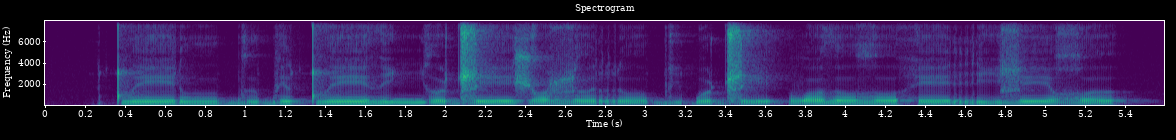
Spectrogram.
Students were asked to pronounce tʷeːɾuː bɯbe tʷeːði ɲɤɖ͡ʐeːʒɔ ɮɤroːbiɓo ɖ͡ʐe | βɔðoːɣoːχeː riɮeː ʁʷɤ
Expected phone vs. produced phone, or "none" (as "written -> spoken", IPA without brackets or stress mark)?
χ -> h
